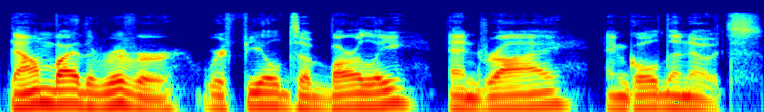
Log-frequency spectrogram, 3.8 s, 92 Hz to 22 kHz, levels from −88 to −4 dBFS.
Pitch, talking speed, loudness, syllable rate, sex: 110 Hz, 205 wpm, -18 LUFS, 4.8 syllables/s, male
